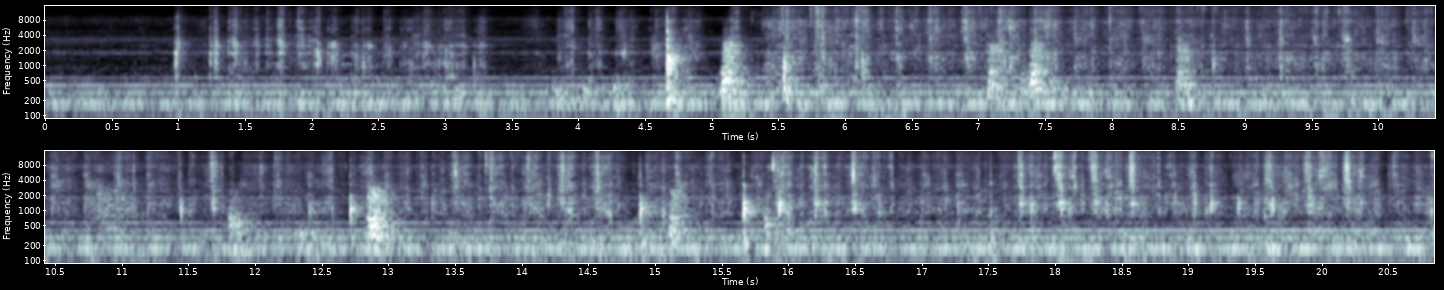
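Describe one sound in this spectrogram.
A metal spoon scrapes and clinks against a small bowl.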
